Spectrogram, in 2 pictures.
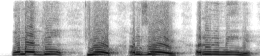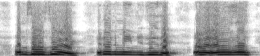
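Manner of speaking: high, loud, whiny fake apology. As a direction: ham up a terrified crybaby begging not to be hit. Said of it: "Then they'll come and say".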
